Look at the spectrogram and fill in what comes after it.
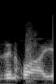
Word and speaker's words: Xinhua: Oh, Xinhua, yeah.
